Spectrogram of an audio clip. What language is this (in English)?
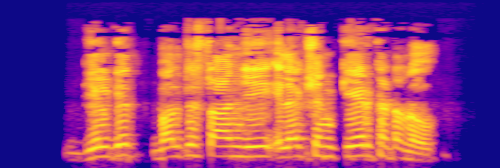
Sindhi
